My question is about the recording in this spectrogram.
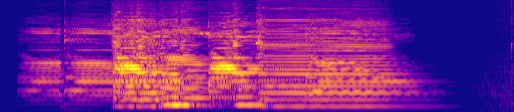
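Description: Early-music instrumental ensemble playing a few sustained notes that step into a held chord, which fades out near the end.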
